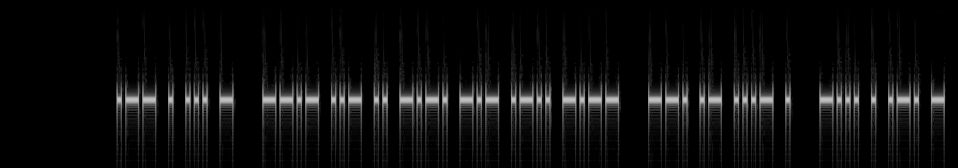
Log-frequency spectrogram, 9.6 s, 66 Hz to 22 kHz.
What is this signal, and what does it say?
Morse code, heard as a keyed tone, about 28 wpm, 700 Hz. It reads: WEST QUICKLY GAVE BERT
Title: Pangram Challenge v2 - 28wpm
